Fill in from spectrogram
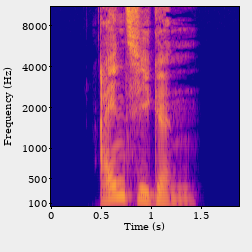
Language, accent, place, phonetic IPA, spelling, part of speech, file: German, Germany, Berlin, [ˈaɪ̯nt͡sɪɡŋ̩], einzigen, adjective, De-einzigen.ogg
- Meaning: inflection of einzig: 1. strong genitive masculine/neuter singular 2. weak/mixed genitive/dative all-gender singular 3. strong/weak/mixed accusative masculine singular 4. strong dative plural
